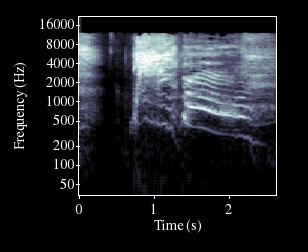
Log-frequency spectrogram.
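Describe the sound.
A single loud sneeze: a short breathy intake, a pause, then a sharp hissing burst that trails into a drawn-out voiced sigh with falling pitch.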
